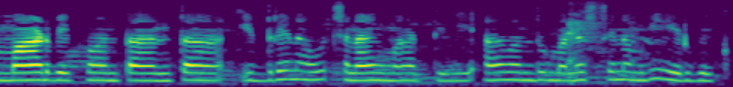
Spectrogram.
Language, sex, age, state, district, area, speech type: Kannada, female, 18-30, Karnataka, Koppal, urban, spontaneous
